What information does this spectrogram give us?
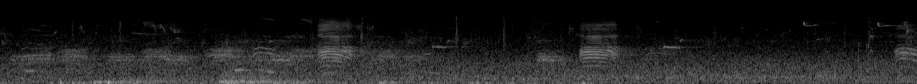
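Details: Common starling singing in Bishopbriggs Park on 9.3.20: a varied medley of harsh, buzzy harmonic bursts and short thin whistles, some sliding, scattered over a steady low background rumble.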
